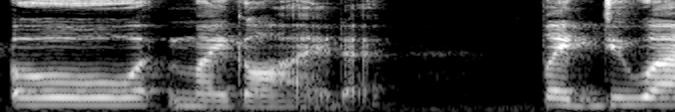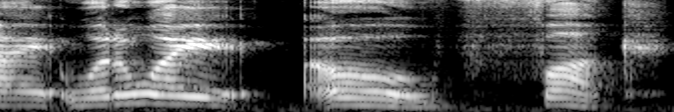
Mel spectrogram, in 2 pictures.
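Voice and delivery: flustered, losing the thread; mock panic. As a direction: stumble through a mock panic. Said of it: "like, panic".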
